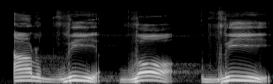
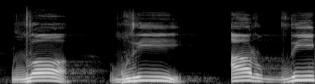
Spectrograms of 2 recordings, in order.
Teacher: huruf dhad tepi lidah nempel pada gigi geraham atas, boleh kiri boleh kanan.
